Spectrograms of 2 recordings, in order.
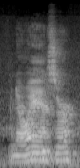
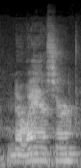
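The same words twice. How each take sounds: The two takes are said the same way.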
